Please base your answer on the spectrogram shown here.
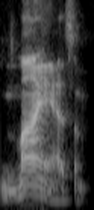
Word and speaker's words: miasm: So I always see this word miasm in homeopathy. Correct pronunciation is miasm.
